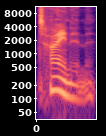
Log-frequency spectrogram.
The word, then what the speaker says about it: Tynion: I did find out, I was just doing a little bit of research, it is pronounced Tynan. James Tynan the 4th. – So you pronounced it wrong, like, 3 times. – That's how I've been pronouncing it in my head, because that's how it's spelled, is Tynion. Yeah. But it's Tynan.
